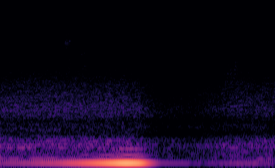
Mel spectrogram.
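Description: Low-pitched feedback hum through the stage PA: one steady tone that swells for about a second, then cuts off suddenly.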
